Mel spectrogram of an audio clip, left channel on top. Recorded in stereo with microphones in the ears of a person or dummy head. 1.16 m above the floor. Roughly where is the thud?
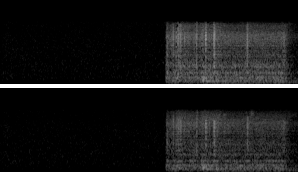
Centre.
